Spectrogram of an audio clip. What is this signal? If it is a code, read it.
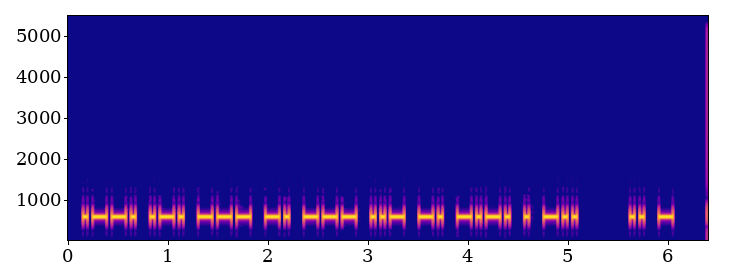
Morse code, heard as a keyed tone, about 25 wpm, 600 Hz. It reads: PRONOUNCED IT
